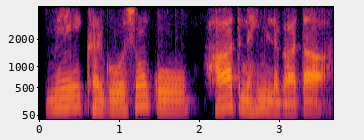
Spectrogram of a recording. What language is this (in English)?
Hindi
